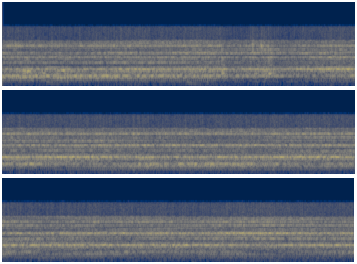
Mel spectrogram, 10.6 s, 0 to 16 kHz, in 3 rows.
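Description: Shortwave radio receiver tuned to 5448 kHz in lower sideband, giving out a steady hiss of static with several constant whistling tones laid over it and no voice on the channel.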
